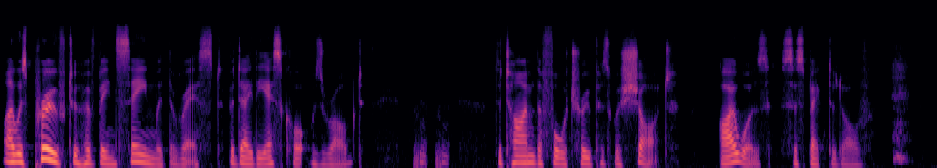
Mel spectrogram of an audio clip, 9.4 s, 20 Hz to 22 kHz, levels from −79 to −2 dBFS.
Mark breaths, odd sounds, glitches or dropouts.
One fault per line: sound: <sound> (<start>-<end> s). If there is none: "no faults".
sound: laugh (4.1-4.5 s)
sound: sniff (8.9-9.1 s)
